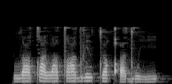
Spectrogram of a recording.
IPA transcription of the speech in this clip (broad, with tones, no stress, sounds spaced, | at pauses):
l u˧˥ tˤ ʌ˥ l ʌ˥ tˤ æ˧˥ d l i˥ tʷ ʌ˧˥ qʼ ʊ˦˨ d w i˧˩˧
